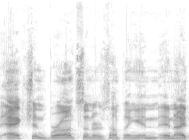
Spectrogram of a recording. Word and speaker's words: Bronson: that that's that's whe but Bronson not broen well I I thought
